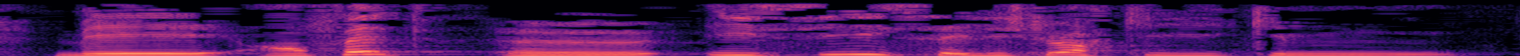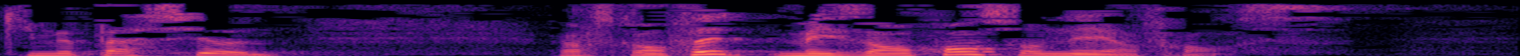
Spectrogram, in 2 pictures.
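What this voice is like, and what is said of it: Non-native foreign accent in French. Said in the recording (French): “je suis pas né en France. Je travaille le plus possible de perdre mon accent et bon, ça, j'arriverai jamais, je crois.”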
